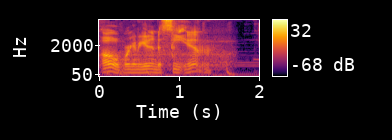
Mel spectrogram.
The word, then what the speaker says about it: cin: Pronounced cin for character input.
